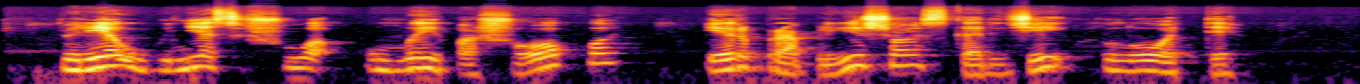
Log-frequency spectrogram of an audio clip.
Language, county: Lithuanian, Šiauliai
